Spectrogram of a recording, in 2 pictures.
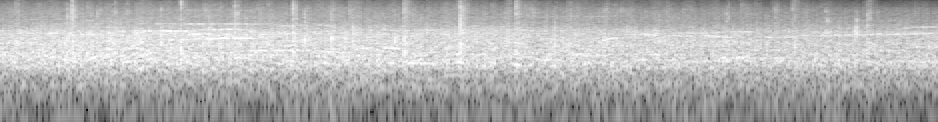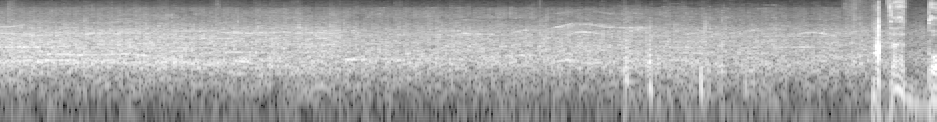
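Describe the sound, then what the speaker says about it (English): A stadium crowd in the Real Cricket video game cheers and applauds after a special innings, a loud, continuous roar of clapping that holds steady throughout with a few sharper claps near the end. "Crowd on their feet to cheer the moment."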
